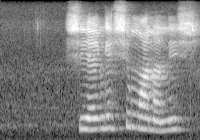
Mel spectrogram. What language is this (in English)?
Tsonga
